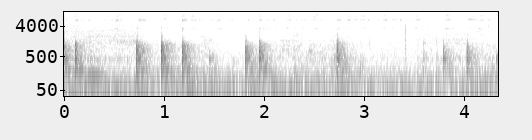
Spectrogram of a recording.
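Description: Marker pen writing on a whiteboard: a faint, irregular run of short strokes and taps as the tip moves across the board.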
